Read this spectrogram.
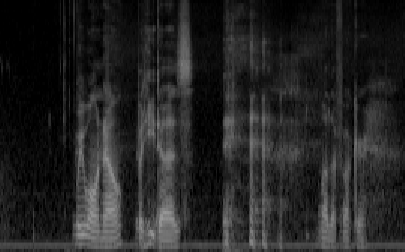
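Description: Young men talk and laugh with animation over microphones.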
